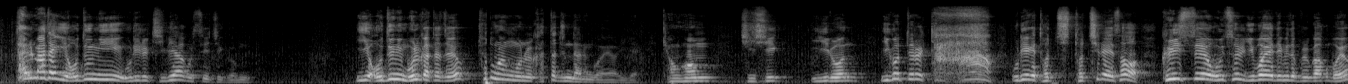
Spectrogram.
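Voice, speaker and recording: Noticeable background noise sits under a man's high-pitched, animated voice, which moves at a fairly quick pace with lively intonation and big swings in loudness. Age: 50s. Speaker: missionary. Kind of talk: testimony.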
